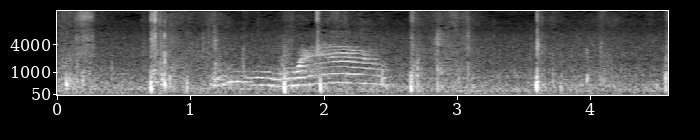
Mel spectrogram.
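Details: A cat's drawn-out meow, rising then falling in an arched, harmonic-rich tone lasting about a second, preceded by a soft short call, with scattered clicks and taps around it indoors.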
